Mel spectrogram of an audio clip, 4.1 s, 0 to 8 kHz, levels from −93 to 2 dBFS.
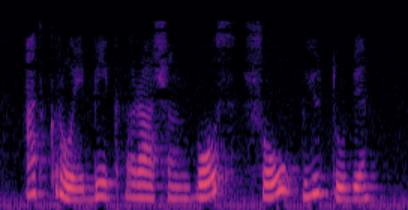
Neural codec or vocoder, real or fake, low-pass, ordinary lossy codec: none; real; 7.2 kHz; MP3, 24 kbps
